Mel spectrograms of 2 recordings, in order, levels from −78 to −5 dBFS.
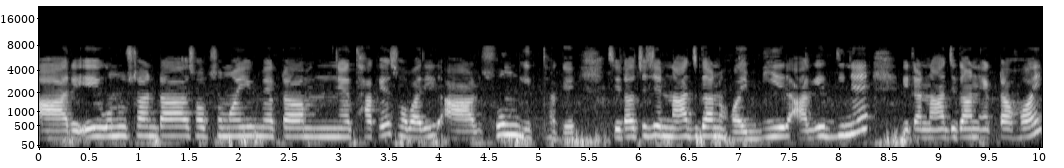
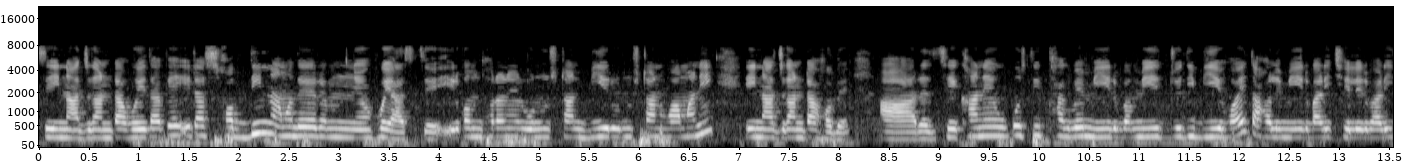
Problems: none marked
